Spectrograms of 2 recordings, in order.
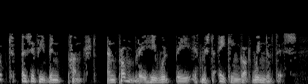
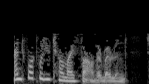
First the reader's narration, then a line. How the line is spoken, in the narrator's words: said Tiffany, sweetly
